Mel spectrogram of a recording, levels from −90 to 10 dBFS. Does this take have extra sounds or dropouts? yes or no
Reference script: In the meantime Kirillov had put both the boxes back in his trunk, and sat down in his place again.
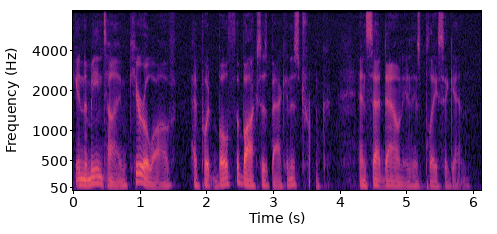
yes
